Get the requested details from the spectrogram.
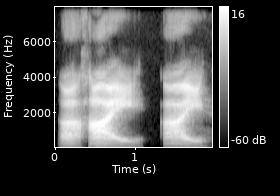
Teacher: the vowel I starts with an ah sound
